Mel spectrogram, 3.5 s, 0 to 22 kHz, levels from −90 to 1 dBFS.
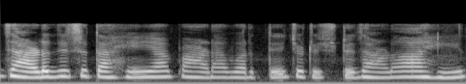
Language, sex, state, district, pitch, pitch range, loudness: Marathi, female, Maharashtra, Solapur, 245 Hz, 235-250 Hz, -18 LUFS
